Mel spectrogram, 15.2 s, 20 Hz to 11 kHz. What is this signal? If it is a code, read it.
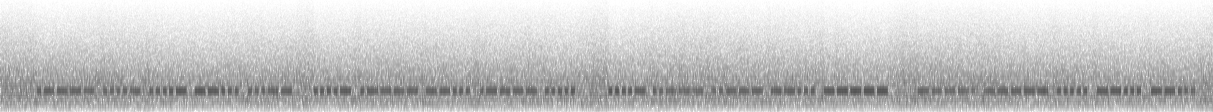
Morse code, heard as a keyed tone, hand-sent with a paddle, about 29 wpm, 650 Hz, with heavy radio static and a narrow filter. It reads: 14473 41715 42270 90577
